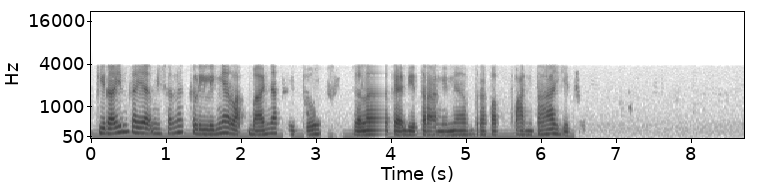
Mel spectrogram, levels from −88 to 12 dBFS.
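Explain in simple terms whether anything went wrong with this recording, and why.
A few things went wrong here, so let's go through them.

Under the whole clip there's a steady low mains hum at 50 Hz, and it's fairly loud. That's the power supply getting into the signal, most likely through a ground loop or a transformer sitting close to the cables.

You can also hear the other side's voice leaking through, faintly, in short scraps: 2.52 to 2.57 s, 2.86 to 3.03 s, 3.24 to 3.31 s, 6.42 to 6.51 s and 7.06 to 7.20 s. That's likely the far end's audio coming out of a loudspeaker and not being fully removed by the echo canceller.

Around those same moments the speech gets suppressed in double talk, where the talker's voice dips noticeably from 2.56 to 3.25 s and again from 6.44 to 6.63 s. Both sides were likely talking at once, so the echo canceller couldn't tell them apart and pulled everything down.

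At 3.70 to 3.93 s there's a call audio freeze, about 210 ms where the sound just stretches on instead of moving forward. Packets were likely held up and the buffer ran dry. Then the speech picks up where it stopped, so nothing's lost, just delayed.

The dull top end, with nothing above 4 kHz, comes from the ordinary phone-call codec.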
